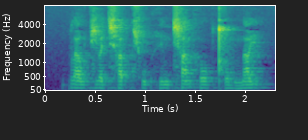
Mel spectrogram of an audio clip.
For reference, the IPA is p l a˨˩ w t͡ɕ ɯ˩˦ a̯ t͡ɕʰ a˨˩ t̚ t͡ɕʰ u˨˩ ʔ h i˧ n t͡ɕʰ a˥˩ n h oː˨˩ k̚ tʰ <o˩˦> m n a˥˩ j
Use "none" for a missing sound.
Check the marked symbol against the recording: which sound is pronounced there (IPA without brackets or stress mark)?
o˩˦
